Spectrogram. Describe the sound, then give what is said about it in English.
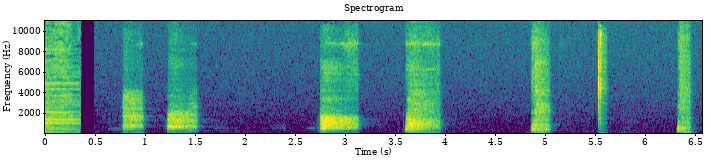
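A small dachshund barks about eight times in short, sharp yaps, loud, with uneven pauses between them and no other sounds around. “Happy dog. I'm real tough. Little dachshund.”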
